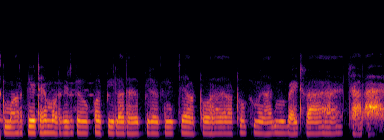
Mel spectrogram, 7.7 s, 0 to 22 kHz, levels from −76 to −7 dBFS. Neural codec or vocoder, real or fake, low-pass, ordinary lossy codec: none; real; 5.4 kHz; none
